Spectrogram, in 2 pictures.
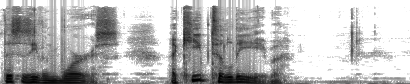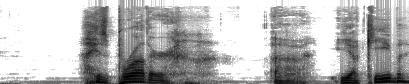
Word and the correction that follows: Yaqub: ya- Yaqub, Y A Q U B.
